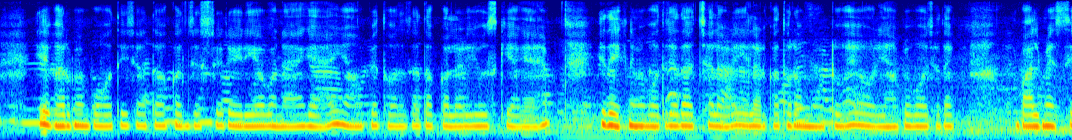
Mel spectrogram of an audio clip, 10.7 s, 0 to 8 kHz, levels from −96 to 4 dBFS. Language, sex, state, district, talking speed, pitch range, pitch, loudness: Hindi, female, Karnataka, Bijapur, 235 wpm, 200-215 Hz, 205 Hz, -29 LUFS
